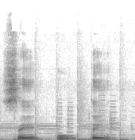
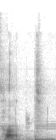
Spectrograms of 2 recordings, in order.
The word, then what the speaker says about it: cut: Por ejemplo, cortar, C-U-T, no se pronuncia cut, se pronuncia cat, cat.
